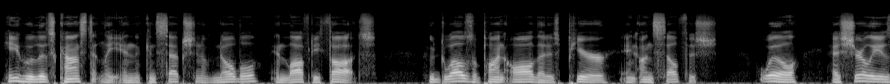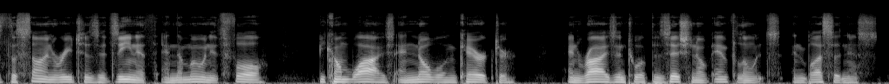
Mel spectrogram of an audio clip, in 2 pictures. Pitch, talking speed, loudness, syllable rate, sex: 110 Hz, 170 wpm, -19 LUFS, 5.0 syllables/s, male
